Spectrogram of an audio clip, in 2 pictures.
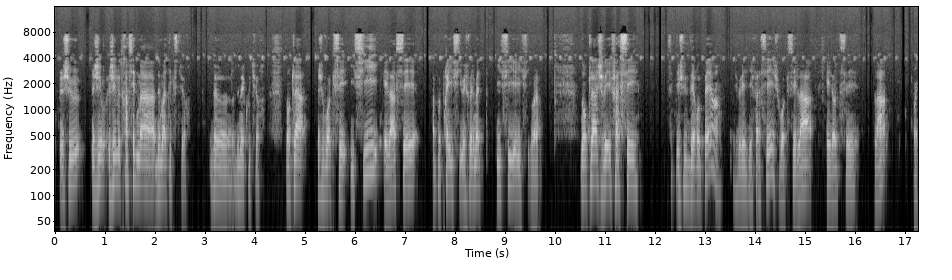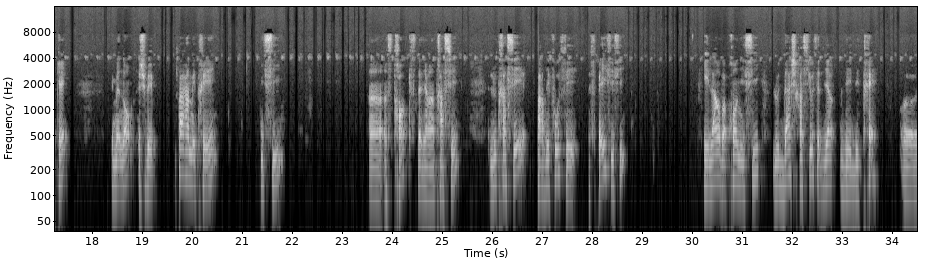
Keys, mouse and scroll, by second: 1.0 ctrl+s, 2.4 middle click, 5.5-6.1 drag, 6.6 middle click, 12.8-19.9 drag, 12.8 x, 19.9 n, 23.7 click, 28.8 click, 32.1-33.6 drag.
